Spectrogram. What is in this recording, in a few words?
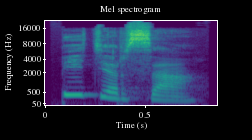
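"питерса", Komi, female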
